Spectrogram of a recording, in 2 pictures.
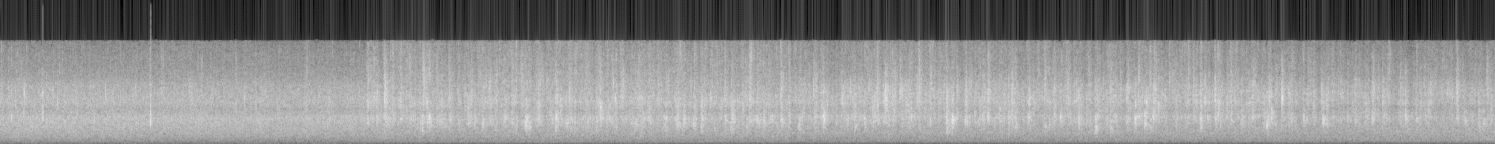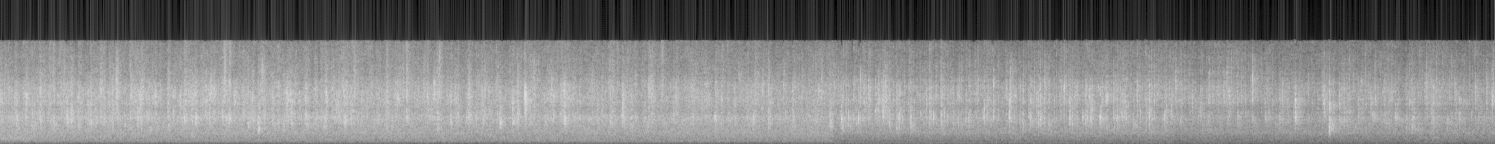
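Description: Steady rain falling, with many separate drops tapping close by, easing slightly toward the end.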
